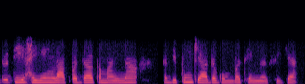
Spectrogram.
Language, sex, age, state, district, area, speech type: Manipuri, female, 30-45, Manipur, Chandel, rural, conversation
